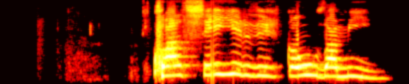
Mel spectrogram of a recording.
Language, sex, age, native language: Icelandic, male, 8, Icelandic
